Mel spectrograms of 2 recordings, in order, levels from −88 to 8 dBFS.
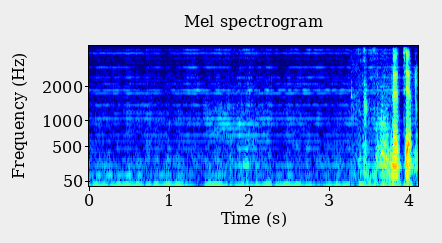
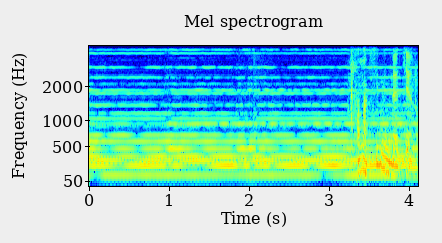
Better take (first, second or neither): second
